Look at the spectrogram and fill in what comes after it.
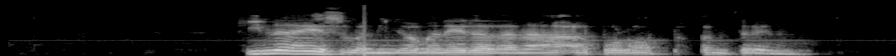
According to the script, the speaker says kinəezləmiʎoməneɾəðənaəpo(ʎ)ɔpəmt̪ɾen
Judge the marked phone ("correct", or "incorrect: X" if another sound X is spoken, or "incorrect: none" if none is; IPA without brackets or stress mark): incorrect: l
